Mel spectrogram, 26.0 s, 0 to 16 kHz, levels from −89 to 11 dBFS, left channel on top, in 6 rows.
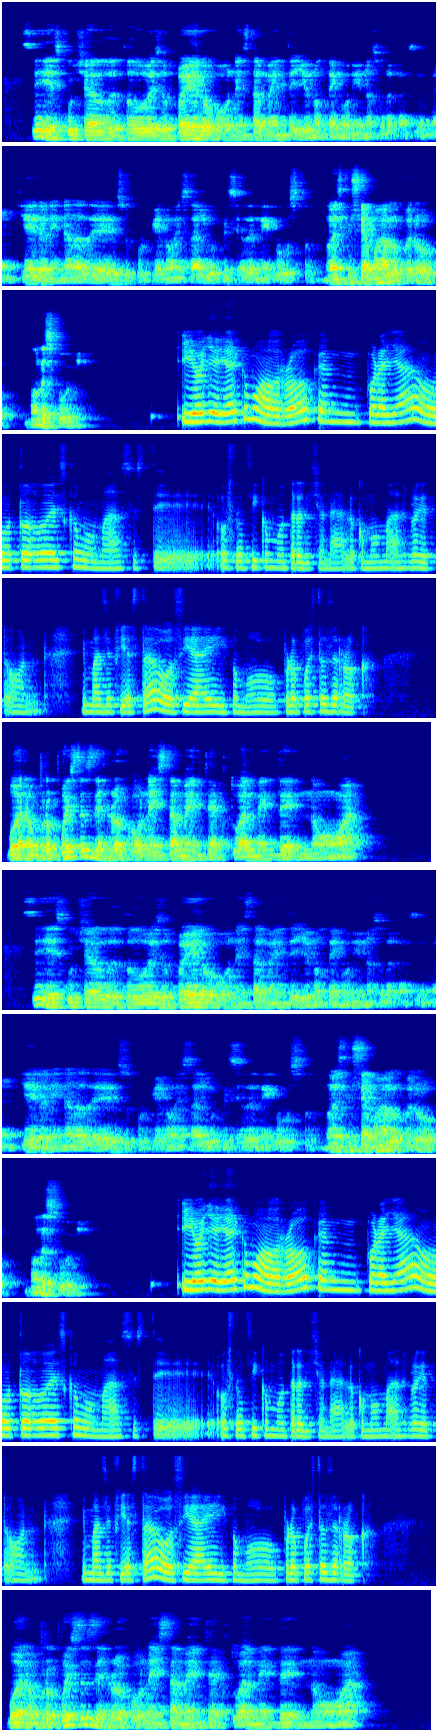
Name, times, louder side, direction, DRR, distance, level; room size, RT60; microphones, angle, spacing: voice 1, 0.3-8.6 8.9-9.4 21.8-25.2, left 2 dB, 80° left, 3.7 m, -30 dB
voice 2, 10.4-14.2 14.5-21.0, right 1 dB, 10° right, 0.5 m, -29 dB
9.9 x 6.7 x 3.4 m
head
